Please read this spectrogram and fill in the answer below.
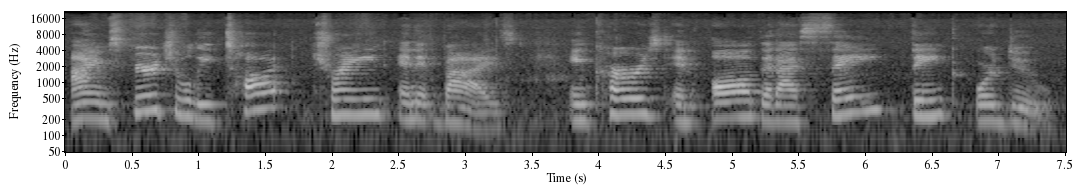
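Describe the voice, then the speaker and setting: Female story-time host, mid-pitched, encouraging and direct with kids, some background noise. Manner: encouraging, speaking simply and directly to children. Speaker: children's story-time host reading a picture book aloud. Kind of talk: read-aloud with encouraging asides to children.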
